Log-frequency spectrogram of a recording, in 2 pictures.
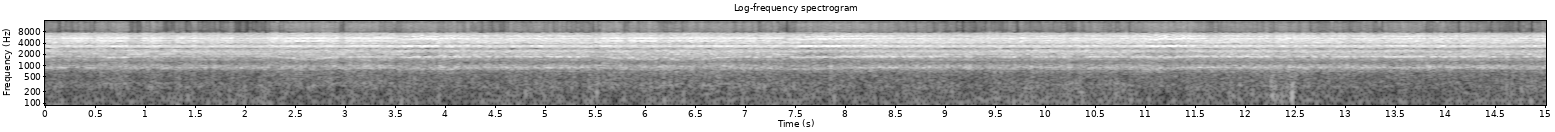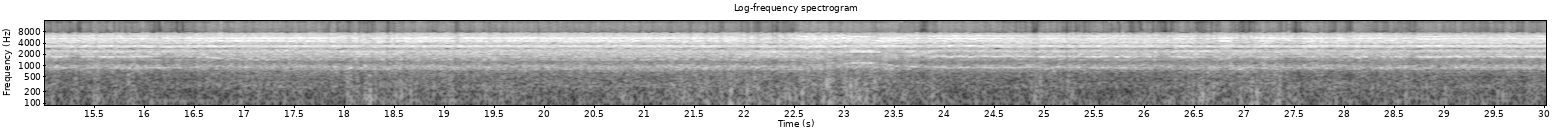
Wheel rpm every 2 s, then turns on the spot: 230, 230, 230, 220, 230, 230, 230, 230, 220, 210, 210, 240, 230, 230, 230.
none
